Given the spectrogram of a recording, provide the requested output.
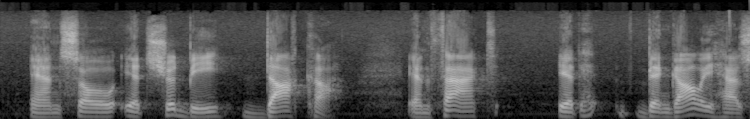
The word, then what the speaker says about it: Dhaka: waver all right so it's actually supposed to be spelled d-h-a-k-a and pronounced DACA but the British say DACA all right that's what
